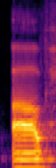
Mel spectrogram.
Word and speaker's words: of: Tá falando ali, right in front of her. Esse cara, você pronuncia ele com som de of. Of. É um som de V.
